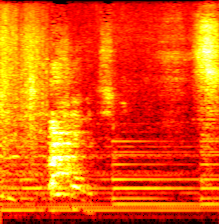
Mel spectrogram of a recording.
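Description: A dog barks once, about half a second in, over background music with held notes.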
